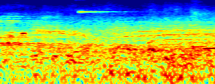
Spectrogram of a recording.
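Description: Steady low murmur of a gymnasium crowd, with no distinct bounces or impacts.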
